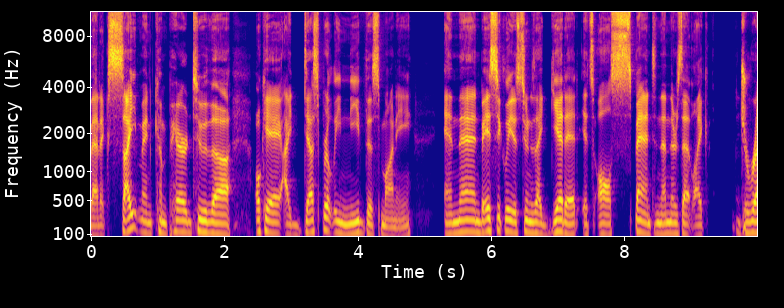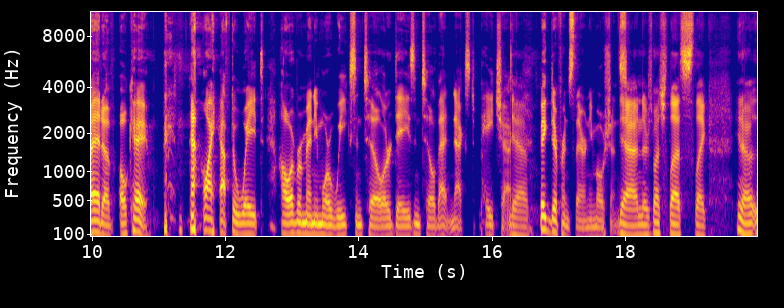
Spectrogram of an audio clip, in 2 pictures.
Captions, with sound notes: that excitement, compared to the, okay, I desperately need this money. And then, basically, as soon as I get it, it's all spent. And then there's that like dread of, okay, (chuckles) now I have to wait however many more weeks until or days until that next paycheck. - Yeah. - Big difference there in emotions. - Yeah, and there's much less like...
